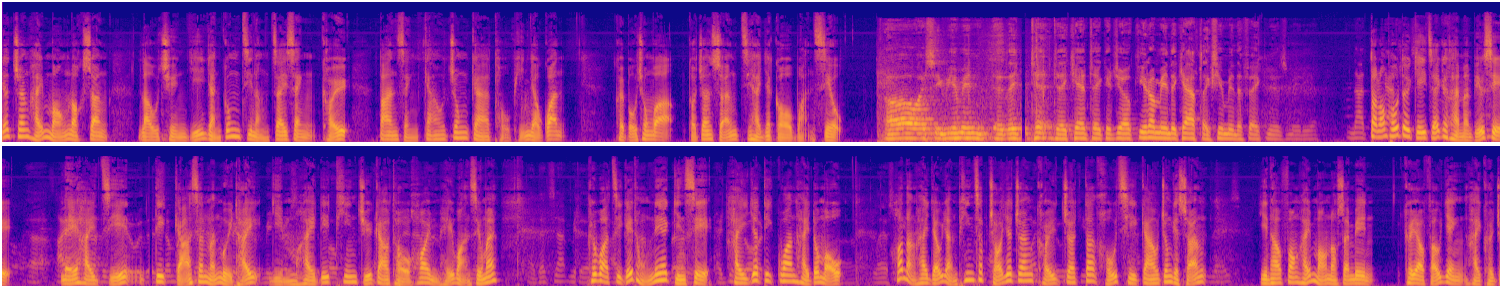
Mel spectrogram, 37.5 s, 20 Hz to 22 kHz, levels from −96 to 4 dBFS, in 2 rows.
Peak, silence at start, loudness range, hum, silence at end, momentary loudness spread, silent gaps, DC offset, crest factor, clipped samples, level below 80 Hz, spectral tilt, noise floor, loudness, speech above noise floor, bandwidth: -4 dBFS; 0 s; 3 LU; none; 0 s; 7 LU; none; under 0.1%; 16 dB; under 0.1%; -46 dBFS; -5.5 dB/octave; -53 dBFS; -19 LUFS; 35 dB; 16 kHz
